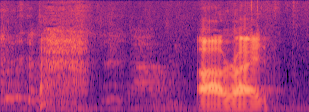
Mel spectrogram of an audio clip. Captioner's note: laughter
